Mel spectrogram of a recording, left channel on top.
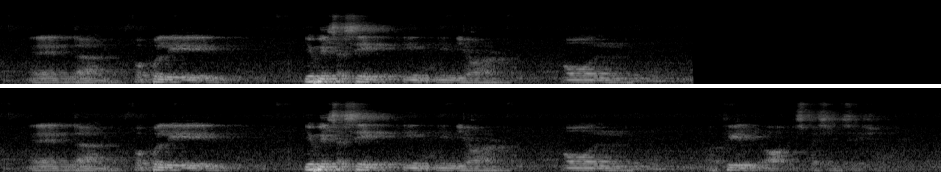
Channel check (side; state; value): left; drops out; at 7.0 s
